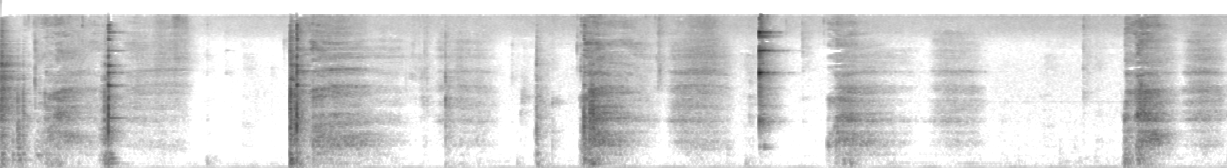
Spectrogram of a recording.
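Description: A man breathing hard in short bursts, with gasps and coughs, from the burn of a Carolina Reaper chip on his tongue. A sharp clink of glass comes about seven and a half seconds in.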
